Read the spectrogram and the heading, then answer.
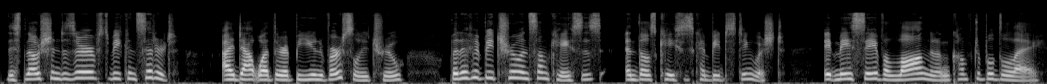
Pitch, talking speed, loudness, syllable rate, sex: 230 Hz, 200 wpm, -18 LUFS, 6.4 syllables/s, female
